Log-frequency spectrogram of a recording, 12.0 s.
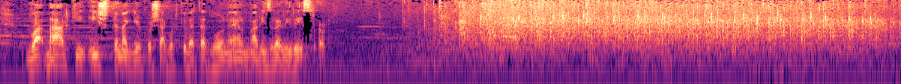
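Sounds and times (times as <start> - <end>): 
speech: 0.4 - 4.5
artificial canned applause: 5.4 - 12.0.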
